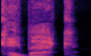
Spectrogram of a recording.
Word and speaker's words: Quebec: Uh, I was given several polite corrections on the pronunciation of Quebec. They said, "You know, Jeff Beck, imagine his sister's name is K."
